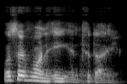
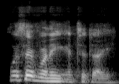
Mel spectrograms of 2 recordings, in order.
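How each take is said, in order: First: WHAT'S hit hardest, rest even; stress on WHAT'S. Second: Everyone stressed, falling tune after it. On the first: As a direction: lean on the word What's. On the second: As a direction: lean on the word everyone. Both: Shown as a demonstration.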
